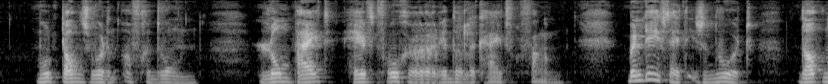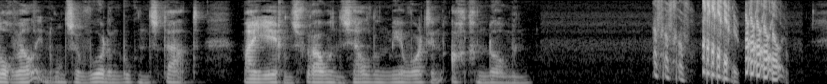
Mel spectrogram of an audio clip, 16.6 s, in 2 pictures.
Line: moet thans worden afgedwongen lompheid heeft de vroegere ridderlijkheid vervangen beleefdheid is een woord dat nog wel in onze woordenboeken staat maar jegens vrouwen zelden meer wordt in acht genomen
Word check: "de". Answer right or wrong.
wrong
